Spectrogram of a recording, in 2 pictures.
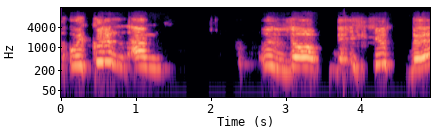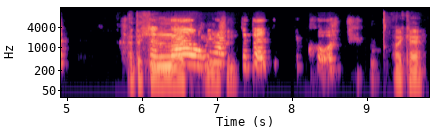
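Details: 27-year-old woman with cerebral palsy caused by severe neonatal jaundice; doctors predicted in childhood she would never walk or talk; she says it makes her sometimes speak and move differently; dysarthria (cerebral palsy).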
